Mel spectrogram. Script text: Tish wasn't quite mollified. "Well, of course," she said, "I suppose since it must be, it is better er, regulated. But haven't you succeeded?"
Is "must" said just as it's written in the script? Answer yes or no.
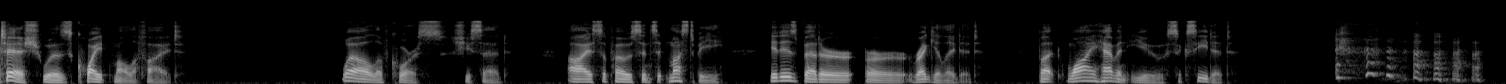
yes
